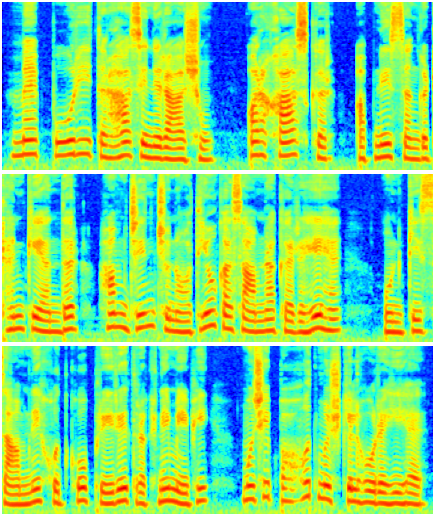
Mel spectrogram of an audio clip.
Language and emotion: Hindi, sad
